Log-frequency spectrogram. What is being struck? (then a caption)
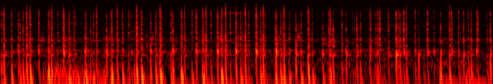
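Capped plastic water bottle. A large, empty, capped clear plastic Smartwater bottle is held in the hands and tapped and scratched along its hollow sides with fingertips and nails. A rapid, continuous run of short, dry, hollow taps with a deep, thumpy low end follows, each dying away almost instantly and mixed with faint scratching.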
